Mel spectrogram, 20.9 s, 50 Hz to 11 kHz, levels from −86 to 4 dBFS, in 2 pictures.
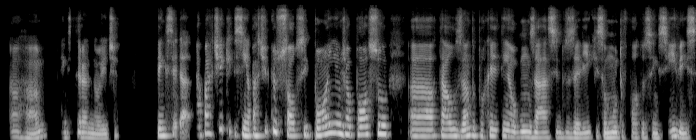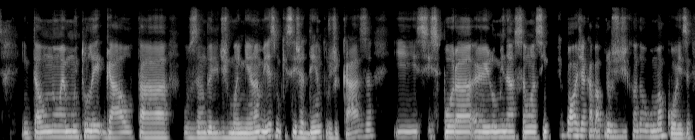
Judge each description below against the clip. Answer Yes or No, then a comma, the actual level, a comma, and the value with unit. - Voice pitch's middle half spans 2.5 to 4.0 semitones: No, average, 4.7 semitones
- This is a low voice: Yes, low, 130 Hz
